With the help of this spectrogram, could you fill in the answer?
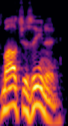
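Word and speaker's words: Malcesine: italian words so i i try to get them to say uh malchazine because that's how it should be pronounced isn't it maltazine no no it's maltressini um well i was with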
